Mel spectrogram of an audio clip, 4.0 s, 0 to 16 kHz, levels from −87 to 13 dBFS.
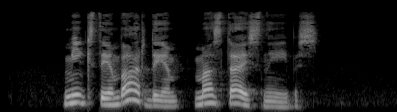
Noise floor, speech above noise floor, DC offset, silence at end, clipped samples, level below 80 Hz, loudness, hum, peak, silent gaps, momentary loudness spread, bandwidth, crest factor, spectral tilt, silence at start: -75 dBFS; 48 dB; under 0.1%; 0.8 s; under 0.1%; -80 dBFS; -28 LUFS; none; -12 dBFS; none; 12 LU; 11.5 kHz; 18 dB; -4.5 dB/octave; 0.65 s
